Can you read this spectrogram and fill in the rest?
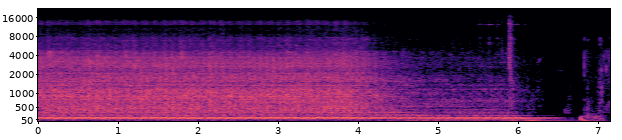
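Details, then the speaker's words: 1990 Mustang GT Fox five-speed manual, in neutral with the clutch pressed, only 1st and 2nd engage. A steady low drone with a faint rhythmic pulse; transmission suspected cooked from towing at an angle or low fluid, unconfirmed. "it honestly it sounds so bad even in neutral here I'll let you guys hear it in neutral"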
